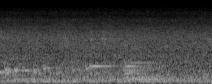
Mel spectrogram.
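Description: Steady rushing hiss of circulating aquarium water and equipment in the coral tanks, with faint background music over it.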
